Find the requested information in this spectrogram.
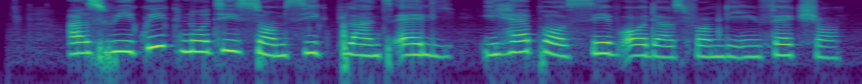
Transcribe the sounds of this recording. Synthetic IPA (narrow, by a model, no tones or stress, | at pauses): aswikwiknotʰisːɔ̃msikpʰlãntsɛli | ʔiɦɛlpʰɔsːevɔdəsfɹɔ̃mdiĩnfɛkʃɔ̃n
